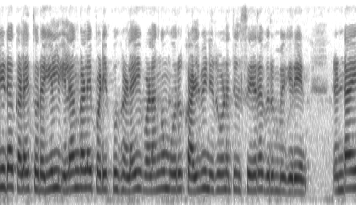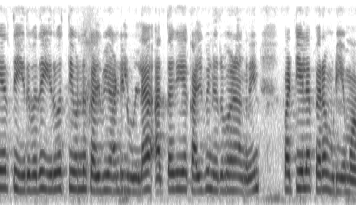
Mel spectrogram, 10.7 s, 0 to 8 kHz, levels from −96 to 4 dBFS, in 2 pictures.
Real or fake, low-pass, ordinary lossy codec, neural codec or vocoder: fake; 7.2 kHz; none; vocoder, 44.1 kHz, 80 mel bands, Vocos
